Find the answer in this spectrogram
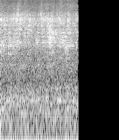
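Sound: water running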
